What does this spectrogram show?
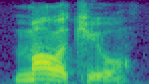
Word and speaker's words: molecule: uh next is molecule the stress is at the very beginning of the word molecule molecule okay very good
